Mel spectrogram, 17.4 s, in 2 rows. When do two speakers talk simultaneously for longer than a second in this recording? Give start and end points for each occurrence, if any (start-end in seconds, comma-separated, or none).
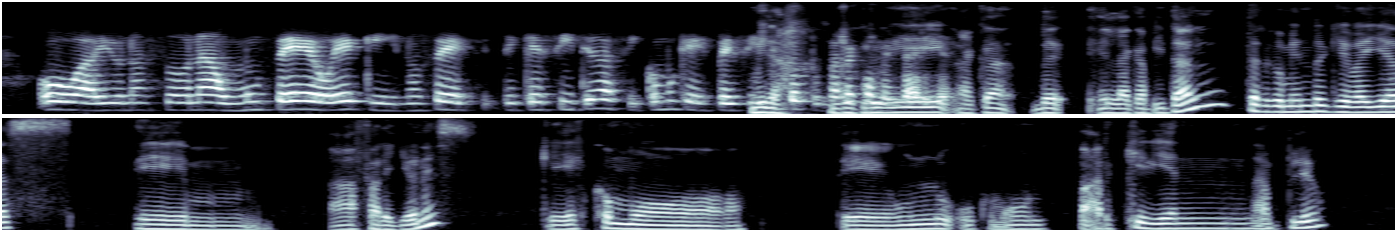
4.7-6.0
